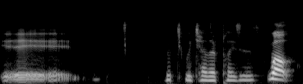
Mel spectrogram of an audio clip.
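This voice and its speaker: A young woman from Chile, a comic artist chatting as an interview guest, talking freely with halting restarts and easy laughs. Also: medium pitch, creaky, no echo. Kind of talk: casual interview chat. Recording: dull, dry lo-fi call audio.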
